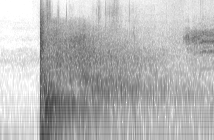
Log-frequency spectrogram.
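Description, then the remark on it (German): A single loud, sharp crack of a dry branch snapping as someone steps on it off the paths in a snowless hollow breaks the silence, followed by a lingering rustling hiss that slowly fades, with a brief higher-pitched rustle near the end. “trat Klößchen auf einen Ast. Krachend zerbrach das ausgetrocknete Holz.”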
